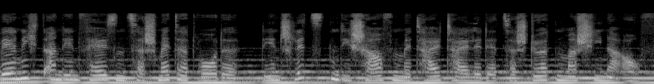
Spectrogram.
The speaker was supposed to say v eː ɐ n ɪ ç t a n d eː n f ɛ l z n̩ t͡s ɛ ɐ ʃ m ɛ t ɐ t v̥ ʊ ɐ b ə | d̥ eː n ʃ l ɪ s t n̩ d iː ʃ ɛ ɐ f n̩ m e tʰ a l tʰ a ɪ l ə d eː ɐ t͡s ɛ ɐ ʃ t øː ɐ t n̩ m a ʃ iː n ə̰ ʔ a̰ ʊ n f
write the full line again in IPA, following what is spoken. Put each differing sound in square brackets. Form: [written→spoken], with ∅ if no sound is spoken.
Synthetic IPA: v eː ɐ n ɪ ç t a n d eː n f ɛ l z n̩ t͡s ɛ ɐ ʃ m ɛ t ɐ t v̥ ʊ ɐ [b→d] ə | d̥ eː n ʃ l ɪ [s→t͡s] t n̩ d iː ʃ [ɛ→a] ɐ f n̩ m e tʰ a l tʰ a ɪ l ə d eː ɐ t͡s ɛ ɐ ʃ t øː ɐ t n̩ m a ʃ iː n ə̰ ʔ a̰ ʊ [n→∅] f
